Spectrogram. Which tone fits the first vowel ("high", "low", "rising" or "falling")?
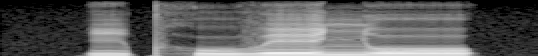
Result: low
